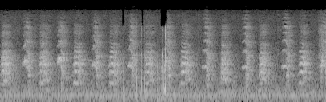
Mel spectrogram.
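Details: Porsche Cayenne rocked by hand gives a sharp squeak three to four times a second from a dry right-side brake caliper; squeak gone after the fix.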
